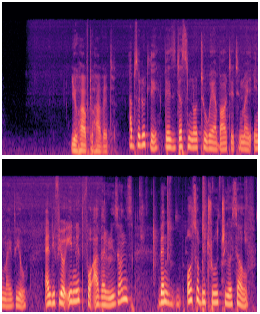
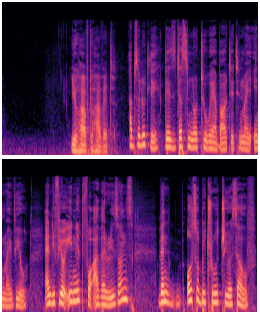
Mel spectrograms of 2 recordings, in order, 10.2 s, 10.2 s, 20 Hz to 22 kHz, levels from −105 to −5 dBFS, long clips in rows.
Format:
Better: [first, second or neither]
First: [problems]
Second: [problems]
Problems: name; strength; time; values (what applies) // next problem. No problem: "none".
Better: second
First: household noises; faint; throughout; 20 dB below the speech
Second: none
